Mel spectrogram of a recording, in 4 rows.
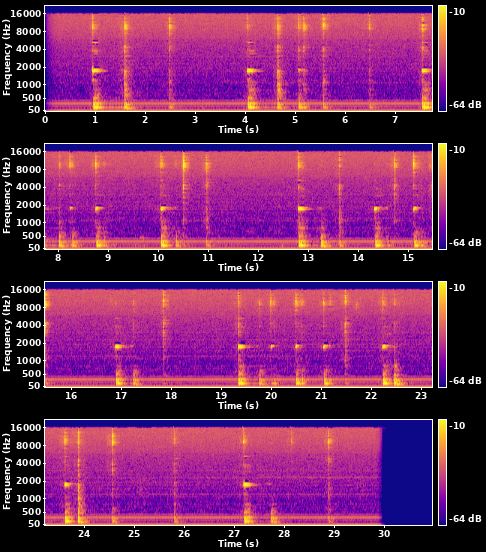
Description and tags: Occasionally flickering neon light in a small bathroom. Close-miked with a Zoom H4n.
